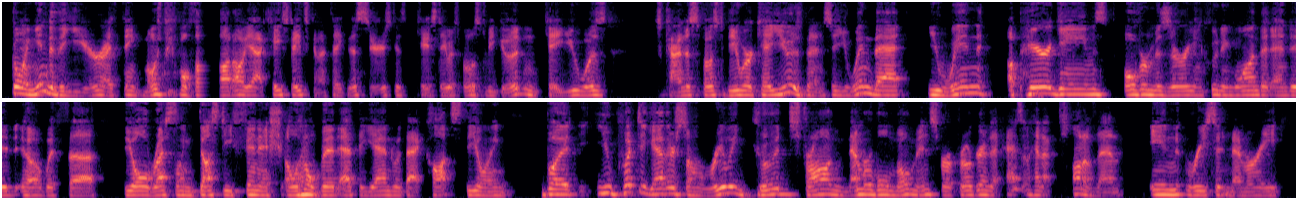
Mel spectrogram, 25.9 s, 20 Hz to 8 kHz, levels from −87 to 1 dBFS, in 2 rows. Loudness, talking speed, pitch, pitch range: -28 LUFS, 225 wpm, 135 Hz, 125-145 Hz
